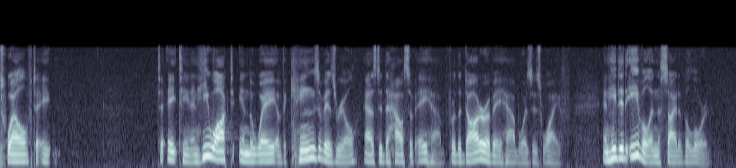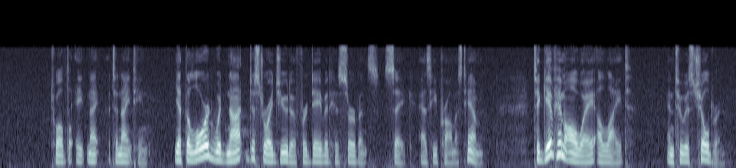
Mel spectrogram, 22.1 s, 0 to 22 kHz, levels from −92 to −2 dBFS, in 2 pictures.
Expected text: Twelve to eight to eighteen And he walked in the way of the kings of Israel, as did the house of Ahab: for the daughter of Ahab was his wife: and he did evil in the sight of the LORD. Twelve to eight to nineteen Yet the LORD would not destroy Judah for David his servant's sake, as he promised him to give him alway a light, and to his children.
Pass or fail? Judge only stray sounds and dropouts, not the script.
pass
